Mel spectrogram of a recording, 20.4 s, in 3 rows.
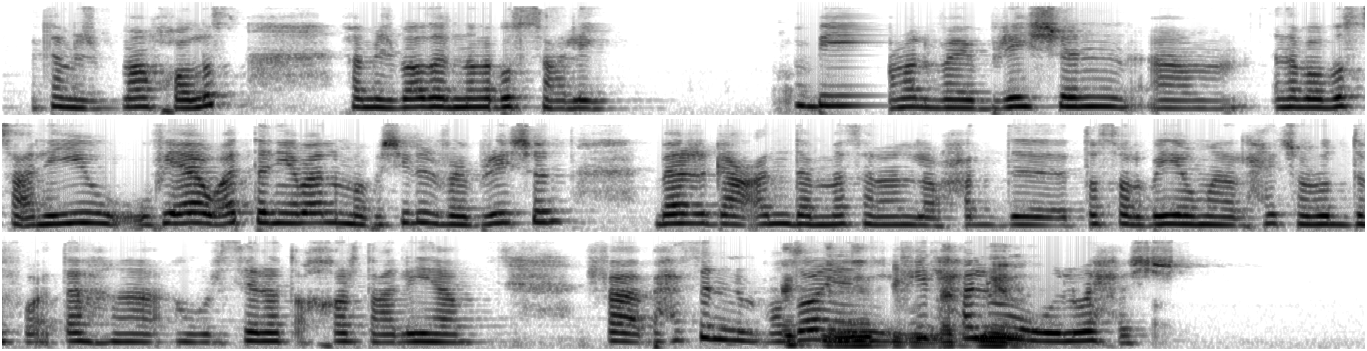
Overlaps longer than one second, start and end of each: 17.5-18.7

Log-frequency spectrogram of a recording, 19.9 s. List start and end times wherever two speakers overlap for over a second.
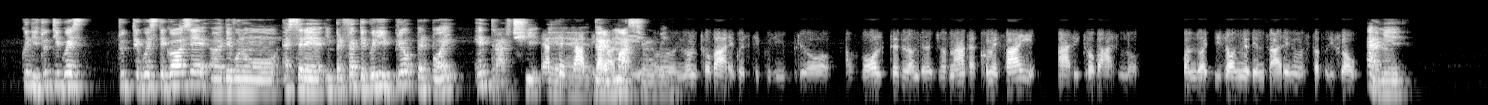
7.3-9.0

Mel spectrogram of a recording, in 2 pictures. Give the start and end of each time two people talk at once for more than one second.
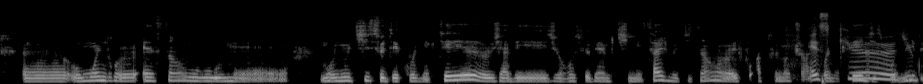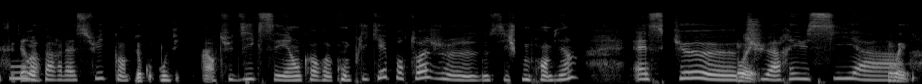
8.1-9.6

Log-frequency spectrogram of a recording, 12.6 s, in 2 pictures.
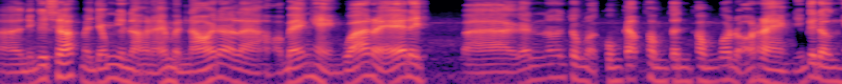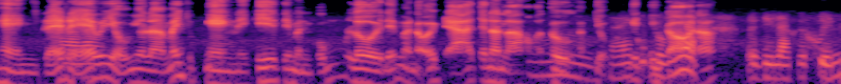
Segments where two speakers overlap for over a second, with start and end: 10.3-11.5

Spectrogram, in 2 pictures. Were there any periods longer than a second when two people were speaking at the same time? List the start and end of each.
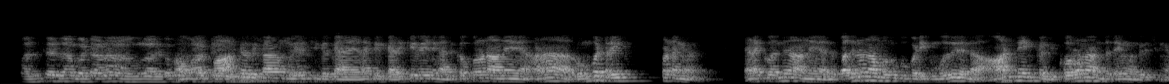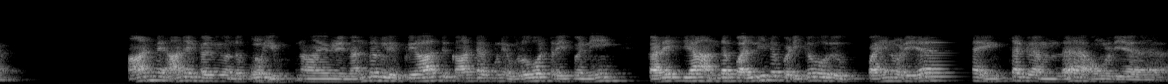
1.8-3.0

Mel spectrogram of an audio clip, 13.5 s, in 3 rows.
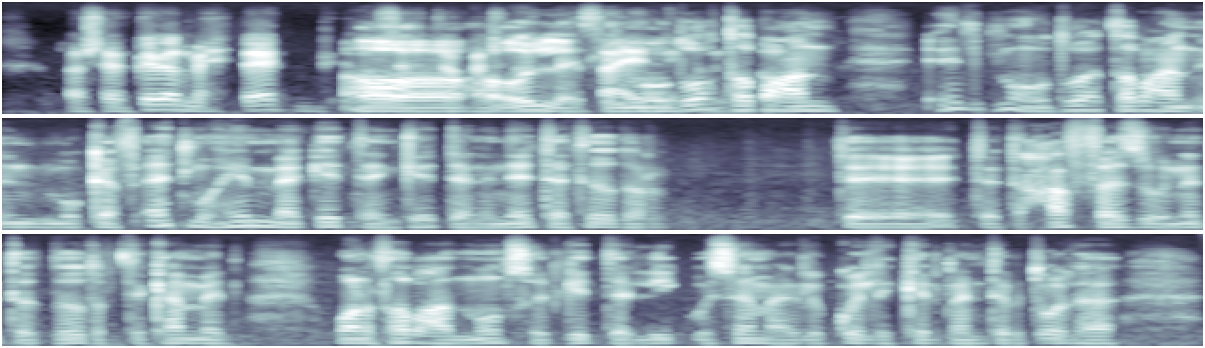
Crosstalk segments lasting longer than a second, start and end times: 1.3-3.0

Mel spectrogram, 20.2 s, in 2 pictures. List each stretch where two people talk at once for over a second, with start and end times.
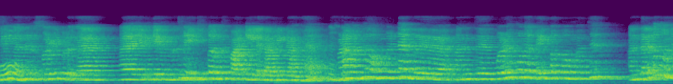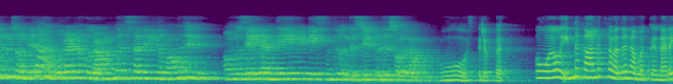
none

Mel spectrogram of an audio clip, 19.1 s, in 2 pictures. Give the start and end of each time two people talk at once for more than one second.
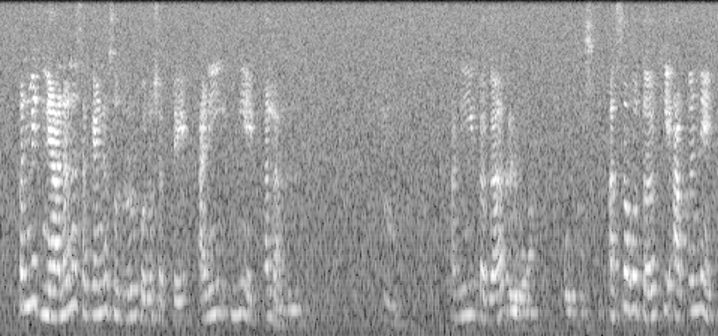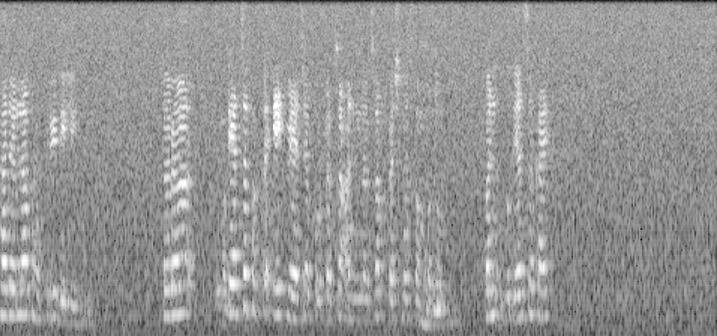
none

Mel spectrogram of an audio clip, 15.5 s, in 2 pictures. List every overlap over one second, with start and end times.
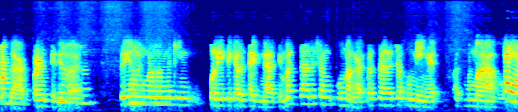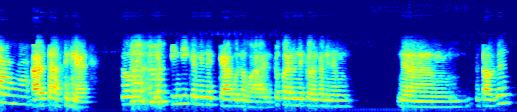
none

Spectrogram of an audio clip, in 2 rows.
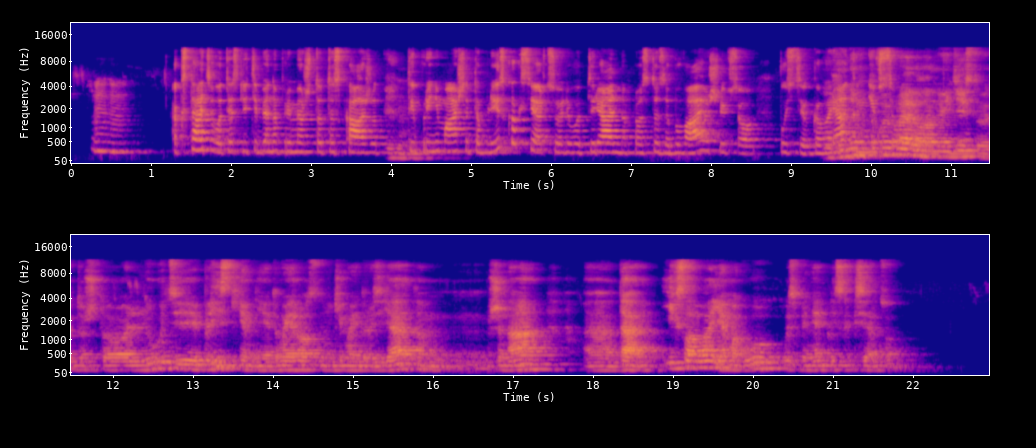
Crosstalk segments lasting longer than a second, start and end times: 9.4-11.3

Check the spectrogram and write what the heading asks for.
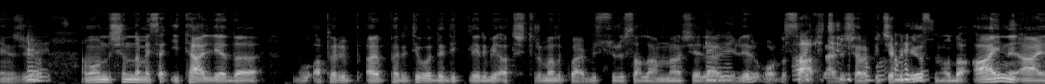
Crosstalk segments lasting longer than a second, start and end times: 7.9-9.3

